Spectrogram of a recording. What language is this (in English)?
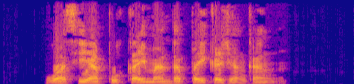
Imbabura Highland Quichua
